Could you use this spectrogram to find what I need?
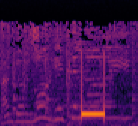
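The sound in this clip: A telephone line tone marks a listener's call being connected to a call-in line: one loud, steady, mid-pitched beep lasting about a third of a second, preceded by faint voices.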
